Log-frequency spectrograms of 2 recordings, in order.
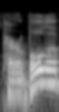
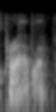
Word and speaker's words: parabola: It looks as though it's pronounced parabola, but it is parabola.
